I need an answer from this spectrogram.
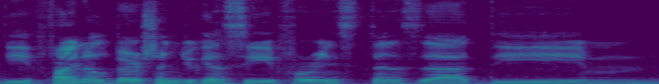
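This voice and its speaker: A man speaks with a Chilean Spanish accent. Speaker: hobby digital artist. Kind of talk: tutorial. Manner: halting, many fillers and repeats.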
